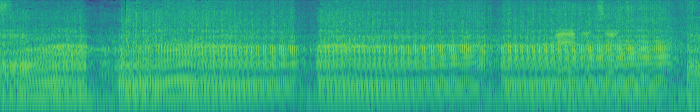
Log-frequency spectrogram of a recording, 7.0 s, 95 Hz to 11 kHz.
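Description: An Indian Scout motorcycle fitted with a GP Shorty exhaust revs hard and loud in long sustained pulls, with brief drops between them as the throttle closes at about 1, 3 and 5 seconds, each followed by a rise in pitch.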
